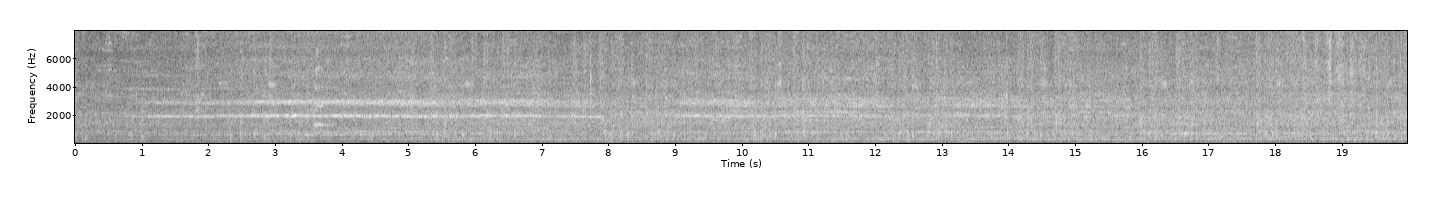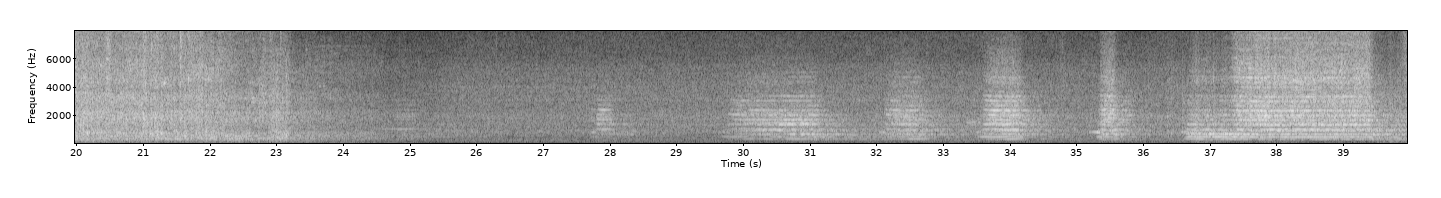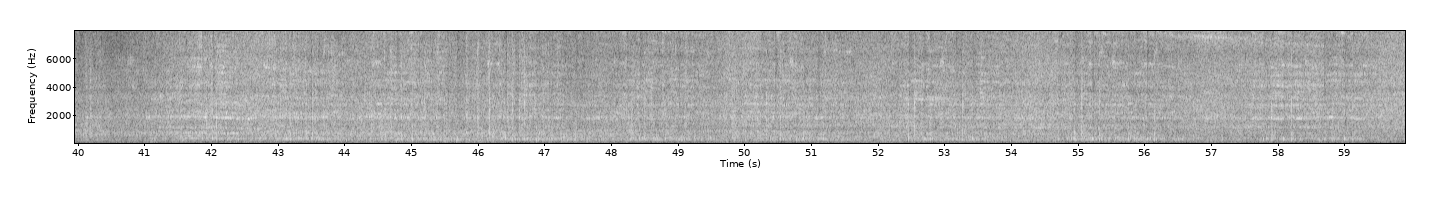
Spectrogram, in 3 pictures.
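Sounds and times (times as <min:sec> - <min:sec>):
train wheels clattering: 0:00.0 - 0:23.5, 0:39.9 - 0:59.9
train horn blasts: 0:01.6 - 0:07.1, 0:24.7 - 0:25.8, 0:27.7 - 0:28.6, 0:29.7 - 0:40.1.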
